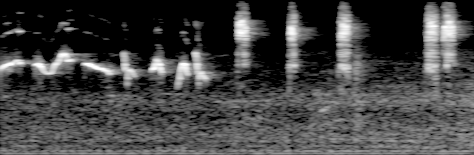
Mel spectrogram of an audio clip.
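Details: Oriental magpie-robin singing, used to coax other birds into song: wavering clear whistles sliding up and down, short chirps, then spaced sharp buzzy notes.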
